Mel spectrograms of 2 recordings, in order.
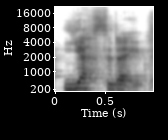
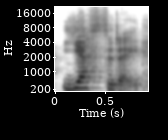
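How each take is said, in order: No difference in how they are said.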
